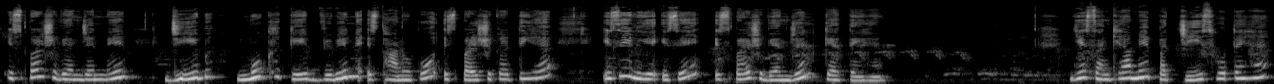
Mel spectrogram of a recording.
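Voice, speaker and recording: A woman Hindi teacher giving an online grammar class, explaining slowly and clearly with lots of repetition. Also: fairly high pitch, dark tone.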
